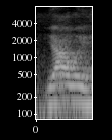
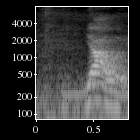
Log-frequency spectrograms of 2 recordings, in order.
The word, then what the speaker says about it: Yahweh: Yahweh's name is Yahweh, not Yah. That's a prefix. You got different variations, Yehovah or whatever, but his true name is Yud-Heh-Wav-Heh Yahweh. Pronounced Yahweh in English, Tetragrammaton, Yud-Heh-Wav-Heh.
